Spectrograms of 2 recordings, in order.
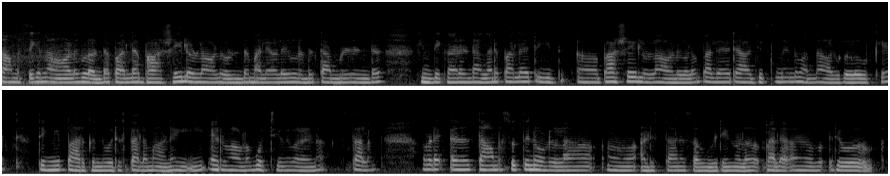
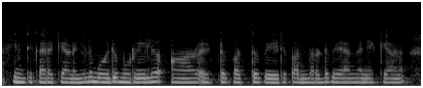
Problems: low volume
